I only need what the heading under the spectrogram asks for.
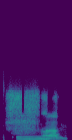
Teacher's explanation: fa itu harus ada nafas keluar, di bibir bawah ditekan oleh gigi atas. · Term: huruf fa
